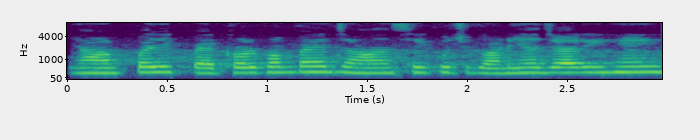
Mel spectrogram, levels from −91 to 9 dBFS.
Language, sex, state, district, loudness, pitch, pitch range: Hindi, female, Delhi, New Delhi, -16 LUFS, 250 Hz, 235-265 Hz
